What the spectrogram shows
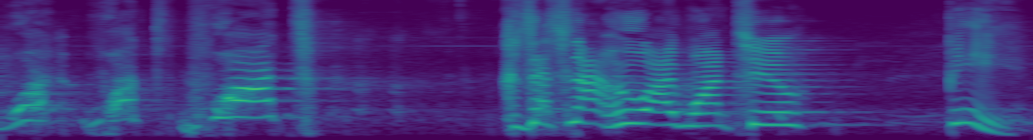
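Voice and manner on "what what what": high-pitched, disbelieving repeats; acted bewilderment. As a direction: react in mock shock, pitch climbing. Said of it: "you go back and you're like".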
